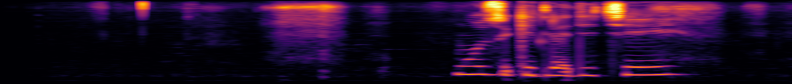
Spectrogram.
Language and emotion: Russian, neutral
